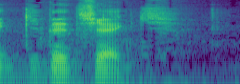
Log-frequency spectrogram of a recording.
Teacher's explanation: It gets softened. The T in gitmek turns into D. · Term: consonant softening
